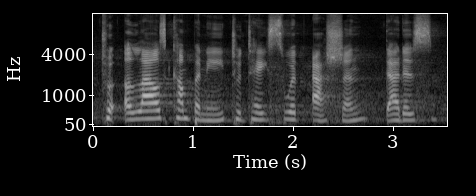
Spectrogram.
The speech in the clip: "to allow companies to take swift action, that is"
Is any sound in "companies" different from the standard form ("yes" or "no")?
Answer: yes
